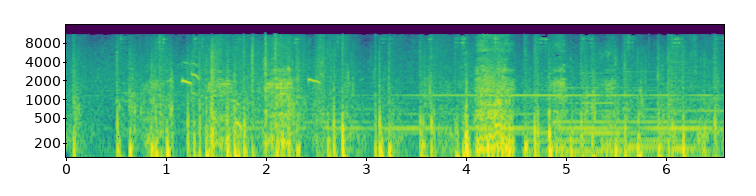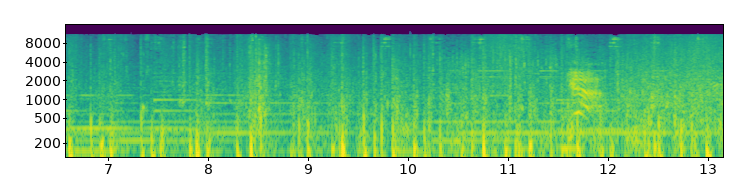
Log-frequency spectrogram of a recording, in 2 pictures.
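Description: Hooves pound in a fast, rhythmic gallop in a PS4 video game, loud and near, with clattering tack-like mechanical rattles and a brief whinny. A voice speaks over the hoofbeats at times.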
